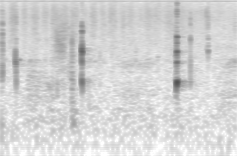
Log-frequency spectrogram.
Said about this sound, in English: he's trying to hiccup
